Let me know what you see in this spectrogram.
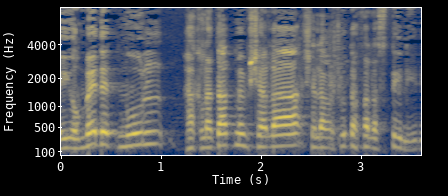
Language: Hebrew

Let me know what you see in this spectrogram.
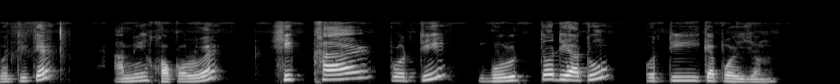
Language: Assamese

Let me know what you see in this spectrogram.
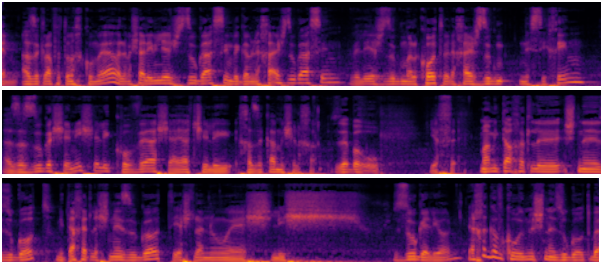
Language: Hebrew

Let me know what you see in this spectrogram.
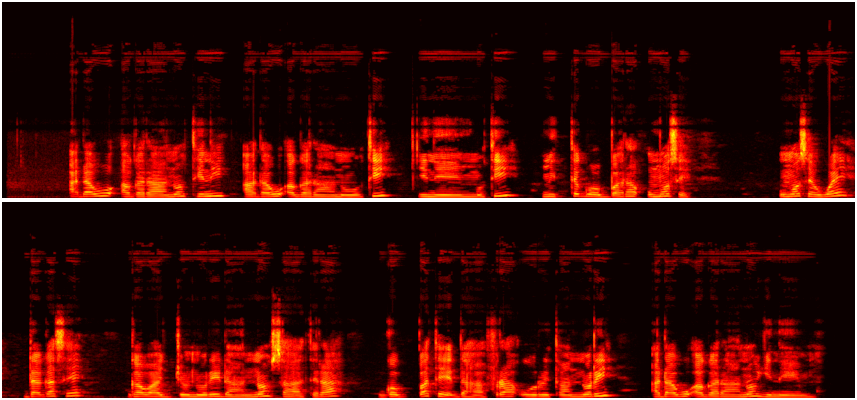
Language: Sidamo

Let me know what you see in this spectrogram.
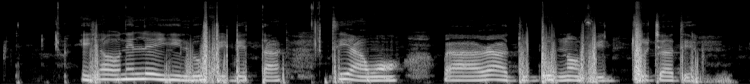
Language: Yoruba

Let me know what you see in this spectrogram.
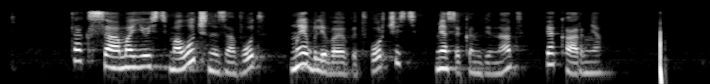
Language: Belarusian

